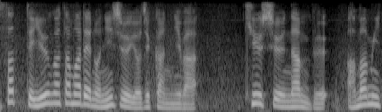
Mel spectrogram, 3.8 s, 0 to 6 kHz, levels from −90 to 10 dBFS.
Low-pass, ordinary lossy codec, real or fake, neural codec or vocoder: 5.4 kHz; none; real; none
